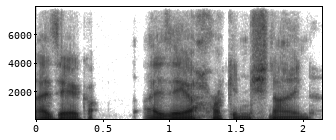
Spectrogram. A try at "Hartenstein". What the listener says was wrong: Is that how you pronounce that? No chance. No way is it Harkenstein. No way. I don't think there's a K. There's no chance there's a K sound in there.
